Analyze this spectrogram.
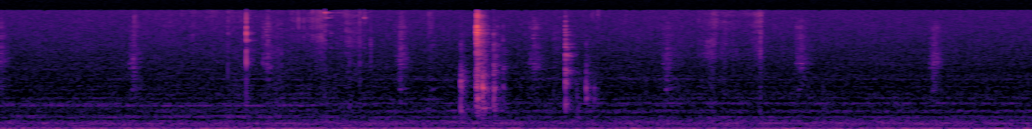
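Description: A clock ticking faintly about once a second over a steady low room hum, with two louder short clicks about halfway through.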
